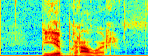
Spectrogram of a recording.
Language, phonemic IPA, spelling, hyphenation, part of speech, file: Dutch, /ˈbirˌbrɑu̯.ər/, bierbrouwer, bier‧brou‧wer, noun, Nl-bierbrouwer.ogg
- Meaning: brewer, one who brews beer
